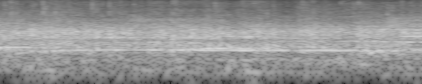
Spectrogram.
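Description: An audience at a Makar Sankranti dance performance applauds in a loud, dense, sustained wash of many hands clapping, steady throughout with no breaks.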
